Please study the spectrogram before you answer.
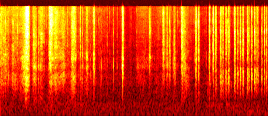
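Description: A single small, solid white foam packing peanut is pinched and squished between fingertips and thumb, held above a pile of them. It gives off quiet, bright, dry squeaks and crackling creaks in a rapid, uneven series of short bursts with almost no low end.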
